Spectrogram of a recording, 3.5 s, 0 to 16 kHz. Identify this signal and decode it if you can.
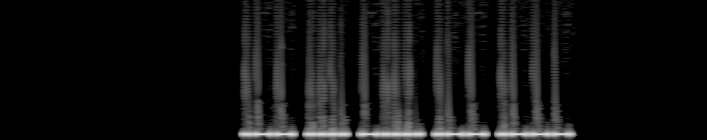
Morse code, heard as a keyed tone, about 46 wpm, 700 Hz. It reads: WH6WJ
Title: USA Call Signs - 2x Character Spacing - 45wpm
